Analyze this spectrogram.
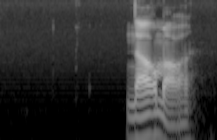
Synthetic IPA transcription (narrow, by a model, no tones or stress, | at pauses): naʁma̰ʁə̰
